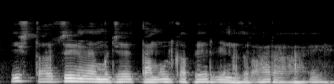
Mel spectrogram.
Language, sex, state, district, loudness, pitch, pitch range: Hindi, male, Arunachal Pradesh, Lower Dibang Valley, -14 LUFS, 115 Hz, 110-125 Hz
